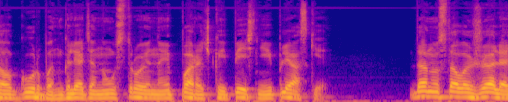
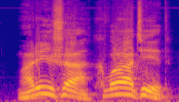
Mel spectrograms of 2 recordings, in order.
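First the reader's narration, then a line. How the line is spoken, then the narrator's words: Shout. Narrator (Russian): крикнул Ашот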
